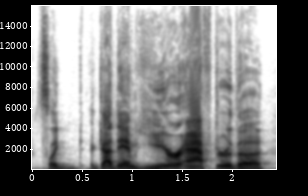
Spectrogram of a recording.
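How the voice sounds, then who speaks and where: A man's voice: a little high, moderate pace, sharp tone, clean tone. A man giving casual reaction commentary on his own video, rambling and self-critical.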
